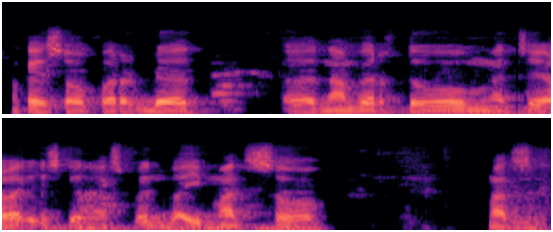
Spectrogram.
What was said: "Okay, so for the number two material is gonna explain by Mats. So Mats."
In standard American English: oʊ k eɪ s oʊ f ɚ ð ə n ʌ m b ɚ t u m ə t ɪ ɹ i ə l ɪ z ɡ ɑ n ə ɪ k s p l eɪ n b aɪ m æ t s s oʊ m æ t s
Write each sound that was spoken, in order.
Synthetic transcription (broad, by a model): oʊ k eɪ s oʊ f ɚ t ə n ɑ m b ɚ t u m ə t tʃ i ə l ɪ s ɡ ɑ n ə k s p eɪ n b aɪ m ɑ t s s oʊ m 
